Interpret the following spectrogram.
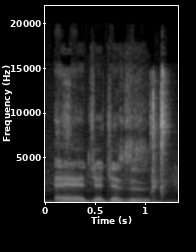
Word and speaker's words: eGGz: He goes by the name of Eggs. Emphasis on the GG. eGGz. That's how you pronounce it.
